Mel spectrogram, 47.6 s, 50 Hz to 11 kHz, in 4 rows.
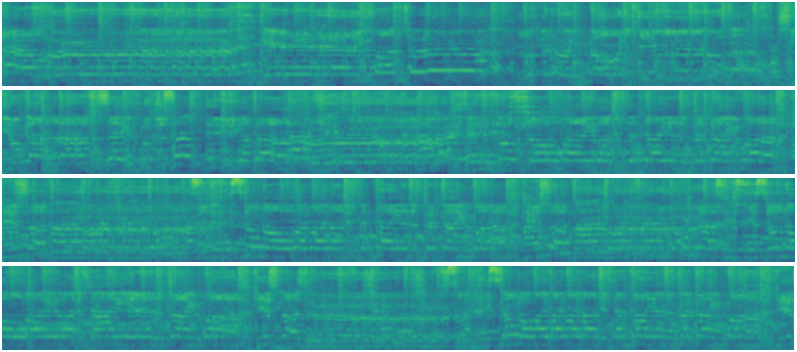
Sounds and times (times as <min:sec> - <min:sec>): Inside, large room or hall: 0:00.0 - 0:47.5
Male singing: 0:00.0 - 0:47.5
Music: 0:00.0 - 0:47.5.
